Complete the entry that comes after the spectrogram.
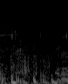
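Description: A big draft horse with long, thick hair on its hooves clip-clops in Red Dead Redemption 2, a couple of soft dull hoof thuds in a brief, muffled burst.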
